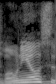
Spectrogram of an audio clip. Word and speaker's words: LONEOS: LONEOS, is that how you pronounce it? – Yeah, the Lowell Observatory Near Earth Object Search.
